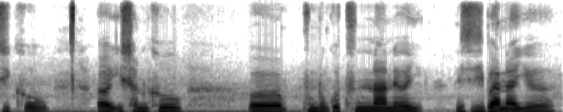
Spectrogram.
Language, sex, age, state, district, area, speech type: Bodo, female, 45-60, Assam, Udalguri, rural, spontaneous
